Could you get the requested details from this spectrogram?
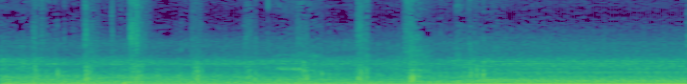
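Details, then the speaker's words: Truck diesel idling during pre-trip inspection, brakes applied and listening at the trailer: steady rumble with no hiss, so the air brake lines show no leak. "И слушаем, не шипит ли ничего особенного."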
